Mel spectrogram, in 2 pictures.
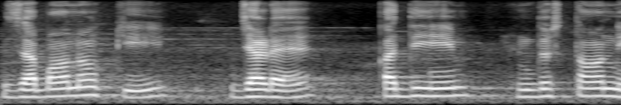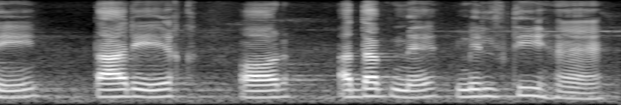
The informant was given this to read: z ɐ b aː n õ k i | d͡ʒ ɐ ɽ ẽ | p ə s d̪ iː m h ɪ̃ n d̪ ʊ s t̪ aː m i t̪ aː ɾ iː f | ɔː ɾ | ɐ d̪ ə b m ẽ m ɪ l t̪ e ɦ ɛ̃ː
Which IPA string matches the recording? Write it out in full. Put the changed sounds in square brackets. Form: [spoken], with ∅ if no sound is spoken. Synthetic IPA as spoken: z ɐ b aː n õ k i | d͡ʒ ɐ ɽ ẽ | [q] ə [∅] d̪ iː m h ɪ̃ n d̪ ʊ s t̪ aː [n] i t̪ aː ɾ iː [x] | ɔː ɾ | ɐ d̪ ə b m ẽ m ɪ l t̪ [i] ɦ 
